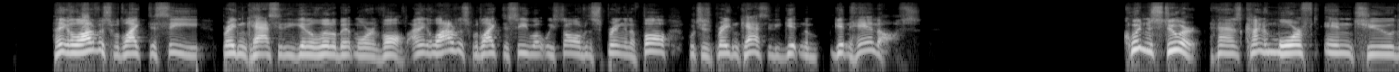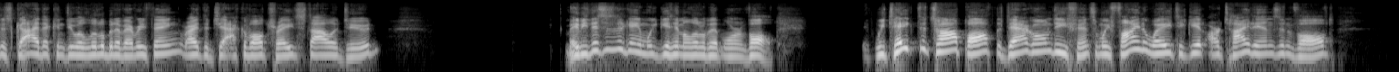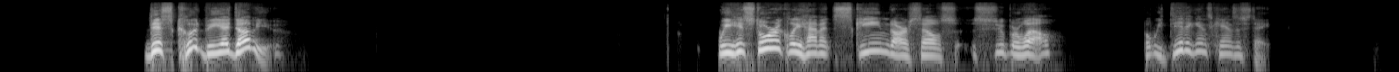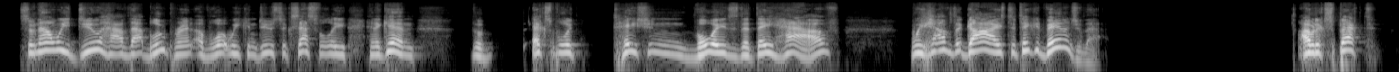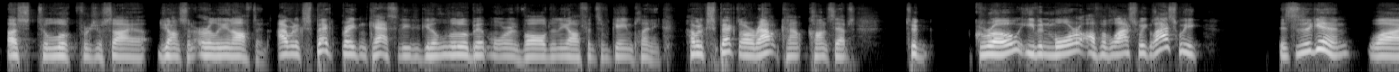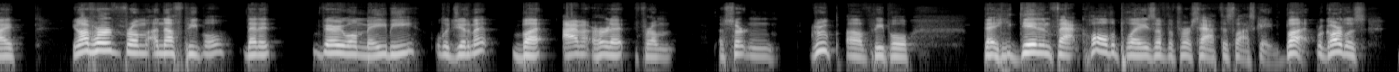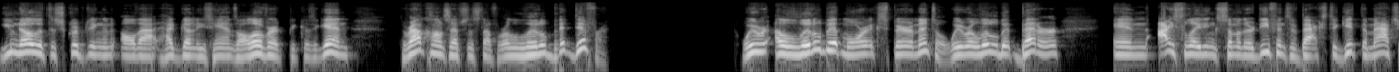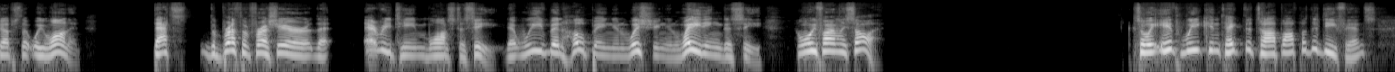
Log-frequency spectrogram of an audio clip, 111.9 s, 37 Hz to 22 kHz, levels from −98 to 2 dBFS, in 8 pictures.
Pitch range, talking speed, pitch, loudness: 165-215 Hz, 180 wpm, 185 Hz, -25 LUFS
